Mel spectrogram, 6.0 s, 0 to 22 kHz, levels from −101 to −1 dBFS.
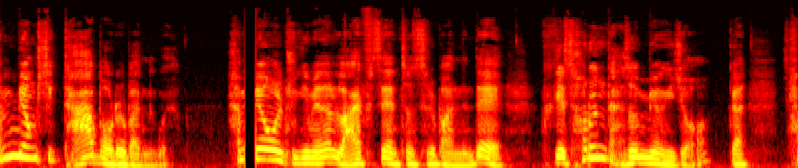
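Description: At 1.79 s a corrupt frame is muted. The decoder rejected damaged data, so speech drops abruptly to silence until 1.92 s. The gap fits two lost frames.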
